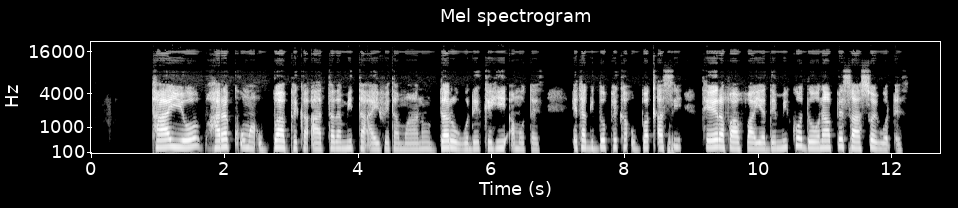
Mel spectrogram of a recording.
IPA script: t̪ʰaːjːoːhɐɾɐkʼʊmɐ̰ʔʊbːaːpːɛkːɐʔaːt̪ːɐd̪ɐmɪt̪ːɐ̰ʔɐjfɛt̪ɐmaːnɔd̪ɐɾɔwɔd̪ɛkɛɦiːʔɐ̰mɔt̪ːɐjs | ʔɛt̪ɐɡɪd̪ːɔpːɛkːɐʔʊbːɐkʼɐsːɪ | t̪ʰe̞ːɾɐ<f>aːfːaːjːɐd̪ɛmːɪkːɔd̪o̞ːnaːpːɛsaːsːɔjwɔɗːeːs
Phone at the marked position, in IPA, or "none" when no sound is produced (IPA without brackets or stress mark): f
